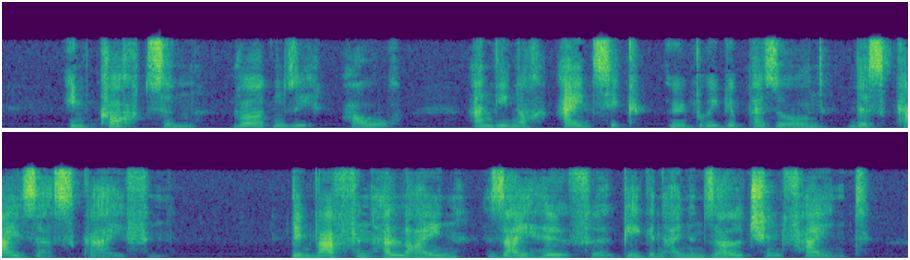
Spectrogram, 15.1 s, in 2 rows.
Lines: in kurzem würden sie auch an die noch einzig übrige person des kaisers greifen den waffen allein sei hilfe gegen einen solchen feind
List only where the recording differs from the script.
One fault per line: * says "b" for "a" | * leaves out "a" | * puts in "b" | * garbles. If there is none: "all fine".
all fine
